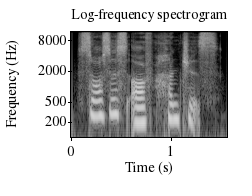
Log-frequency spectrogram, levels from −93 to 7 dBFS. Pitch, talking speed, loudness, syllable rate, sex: 240 Hz, 115 wpm, -16 LUFS, 3.6 syllables/s, female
